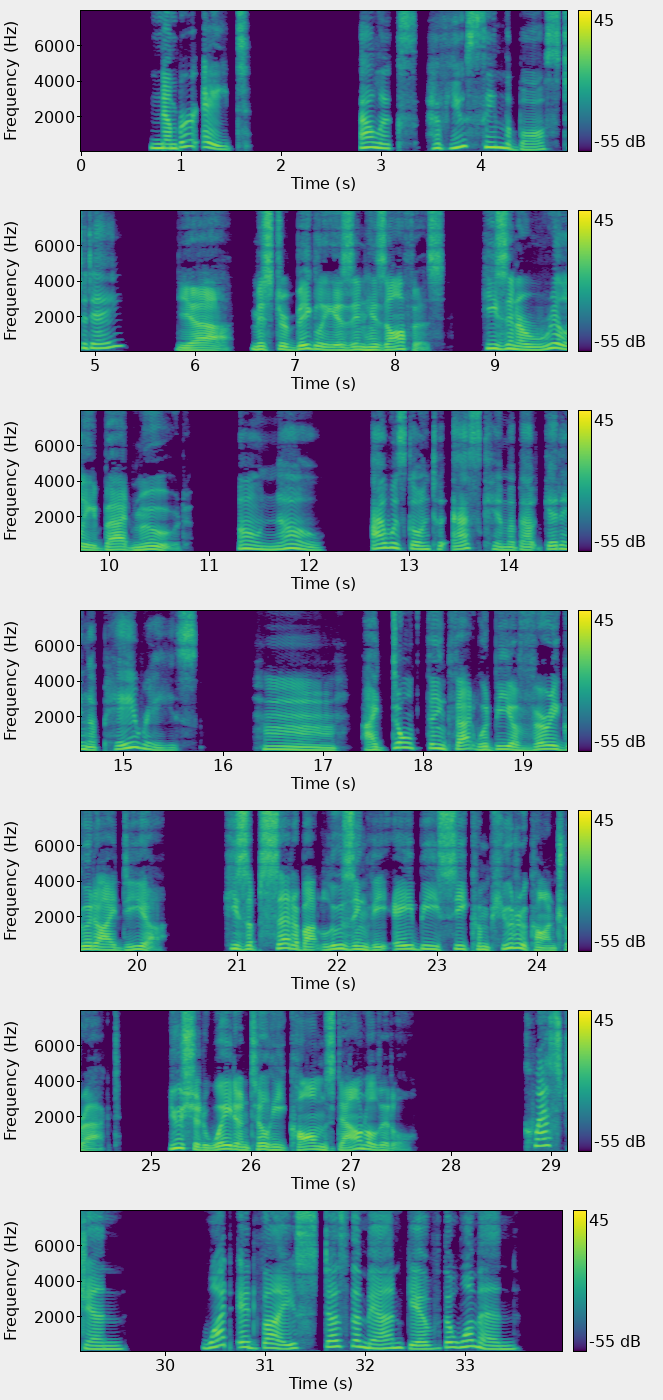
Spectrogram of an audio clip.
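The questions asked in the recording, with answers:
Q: What advice does the man give the woman?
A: Wait until the boss calms down before asking for a raise.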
